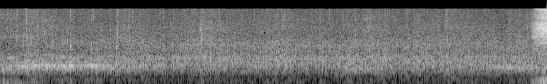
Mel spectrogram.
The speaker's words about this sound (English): Can you clap your hands for this verse?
